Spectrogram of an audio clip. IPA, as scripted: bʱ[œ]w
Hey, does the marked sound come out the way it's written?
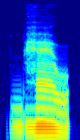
no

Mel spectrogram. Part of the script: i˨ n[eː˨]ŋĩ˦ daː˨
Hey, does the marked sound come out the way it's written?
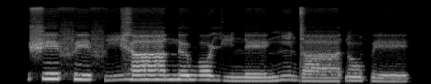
yes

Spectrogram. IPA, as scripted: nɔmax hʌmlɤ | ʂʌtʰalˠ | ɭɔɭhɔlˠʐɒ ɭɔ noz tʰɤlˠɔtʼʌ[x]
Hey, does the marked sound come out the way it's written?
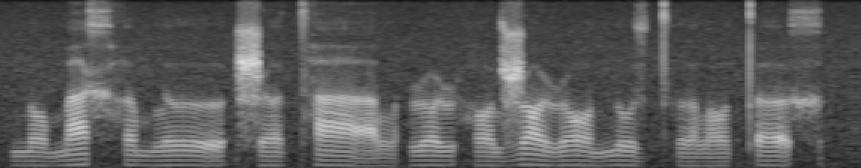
yes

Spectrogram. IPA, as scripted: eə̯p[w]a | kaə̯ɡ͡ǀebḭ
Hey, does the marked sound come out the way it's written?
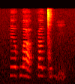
yes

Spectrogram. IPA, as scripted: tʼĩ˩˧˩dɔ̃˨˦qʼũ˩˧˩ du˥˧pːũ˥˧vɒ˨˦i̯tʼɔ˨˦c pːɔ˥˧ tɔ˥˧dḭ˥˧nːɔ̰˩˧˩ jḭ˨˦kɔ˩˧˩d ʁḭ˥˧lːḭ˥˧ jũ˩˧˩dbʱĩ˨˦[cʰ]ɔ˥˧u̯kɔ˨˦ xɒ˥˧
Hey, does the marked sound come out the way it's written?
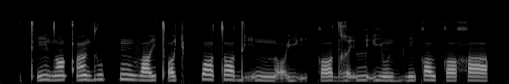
no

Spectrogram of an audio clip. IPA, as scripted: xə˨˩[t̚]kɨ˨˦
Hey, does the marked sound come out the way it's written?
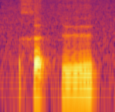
yes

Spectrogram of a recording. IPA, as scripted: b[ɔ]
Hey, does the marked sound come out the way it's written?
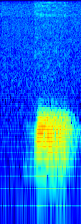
yes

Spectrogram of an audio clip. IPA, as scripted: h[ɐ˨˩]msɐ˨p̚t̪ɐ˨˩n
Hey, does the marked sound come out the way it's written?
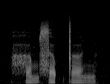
no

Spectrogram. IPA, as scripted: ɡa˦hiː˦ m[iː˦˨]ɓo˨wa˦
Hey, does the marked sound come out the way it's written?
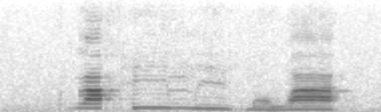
yes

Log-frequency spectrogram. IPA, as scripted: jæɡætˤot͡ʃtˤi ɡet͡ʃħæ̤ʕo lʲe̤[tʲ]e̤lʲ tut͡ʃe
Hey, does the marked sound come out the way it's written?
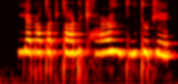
yes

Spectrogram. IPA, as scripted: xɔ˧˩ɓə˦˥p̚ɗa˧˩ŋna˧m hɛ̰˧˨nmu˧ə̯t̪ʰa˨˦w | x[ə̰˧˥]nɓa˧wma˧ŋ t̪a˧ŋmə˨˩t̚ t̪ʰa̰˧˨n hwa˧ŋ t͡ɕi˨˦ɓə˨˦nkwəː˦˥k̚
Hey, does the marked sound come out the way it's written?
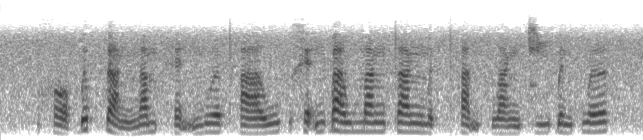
no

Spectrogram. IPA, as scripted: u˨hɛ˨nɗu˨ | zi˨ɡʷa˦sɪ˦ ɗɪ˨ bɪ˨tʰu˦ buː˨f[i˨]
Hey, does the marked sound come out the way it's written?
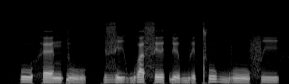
no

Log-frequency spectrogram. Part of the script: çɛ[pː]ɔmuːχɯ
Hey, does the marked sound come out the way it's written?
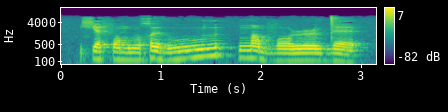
no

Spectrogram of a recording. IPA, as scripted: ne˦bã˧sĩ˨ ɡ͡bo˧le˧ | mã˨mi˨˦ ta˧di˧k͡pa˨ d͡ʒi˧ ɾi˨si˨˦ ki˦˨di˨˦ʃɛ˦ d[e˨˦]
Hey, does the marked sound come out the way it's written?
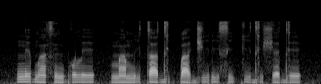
no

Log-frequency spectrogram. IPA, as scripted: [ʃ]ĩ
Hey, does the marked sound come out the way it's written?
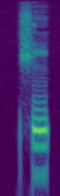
yes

